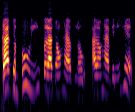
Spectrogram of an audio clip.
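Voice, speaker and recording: A woman in her twenties, calling in to a live talk show and speaking candidly, often halting and trailing off. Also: mid-range voice, no echo. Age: 20s. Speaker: caller. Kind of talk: call-in talk. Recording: tinny phone line.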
